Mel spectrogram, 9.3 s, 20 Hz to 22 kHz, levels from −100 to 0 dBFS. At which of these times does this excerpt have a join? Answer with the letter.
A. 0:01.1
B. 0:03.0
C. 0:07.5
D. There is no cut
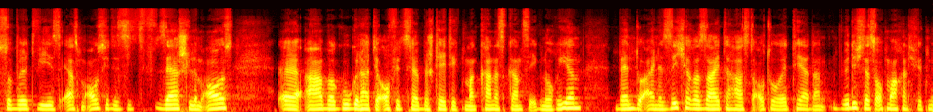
C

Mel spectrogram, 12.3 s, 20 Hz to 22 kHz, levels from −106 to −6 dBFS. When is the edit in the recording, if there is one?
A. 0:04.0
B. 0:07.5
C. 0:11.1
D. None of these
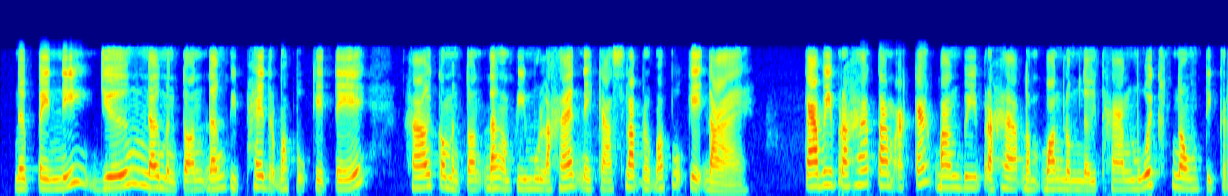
D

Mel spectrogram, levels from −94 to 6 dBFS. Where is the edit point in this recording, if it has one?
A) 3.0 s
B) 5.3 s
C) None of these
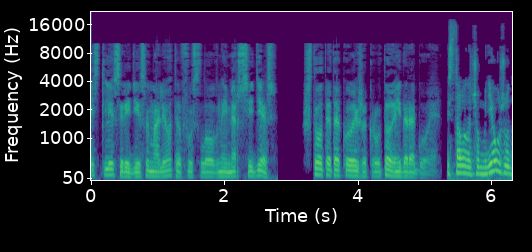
B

